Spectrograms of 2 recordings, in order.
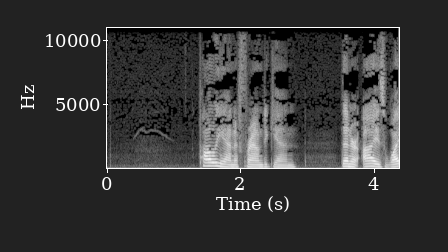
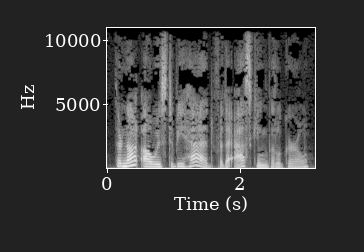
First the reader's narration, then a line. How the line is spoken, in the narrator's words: very gravely the doctor said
